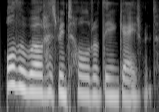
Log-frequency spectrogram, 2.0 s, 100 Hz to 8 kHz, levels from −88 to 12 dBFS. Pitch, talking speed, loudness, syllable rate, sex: 210 Hz, 270 wpm, -16 LUFS, 6.6 syllables/s, female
